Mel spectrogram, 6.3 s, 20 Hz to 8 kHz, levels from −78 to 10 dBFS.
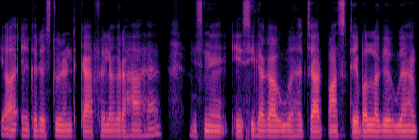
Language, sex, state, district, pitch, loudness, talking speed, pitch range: Hindi, male, Bihar, Patna, 115 Hz, -23 LUFS, 170 wpm, 110-120 Hz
